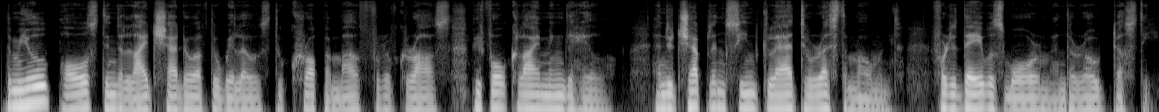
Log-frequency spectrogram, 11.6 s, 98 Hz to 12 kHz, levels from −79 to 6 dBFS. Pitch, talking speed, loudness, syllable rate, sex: 95 Hz, 195 wpm, -18 LUFS, 4.6 syllables/s, male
